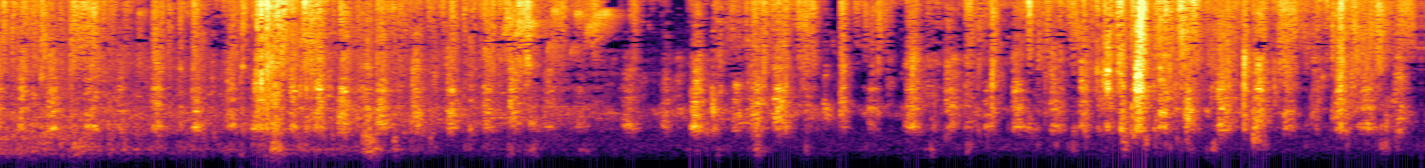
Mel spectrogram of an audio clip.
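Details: Rottweiler panting during play, a steady stream of fast, breathy, rasping bursts with no pauses.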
